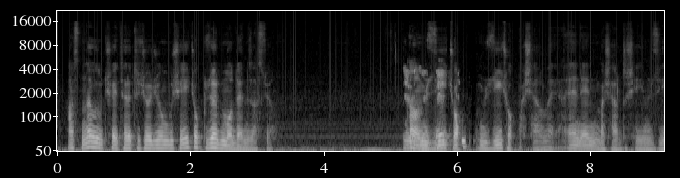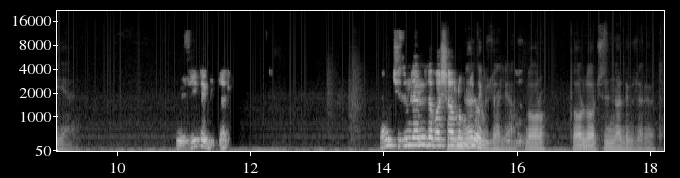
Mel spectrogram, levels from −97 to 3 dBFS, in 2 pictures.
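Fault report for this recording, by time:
crackle 14/s -40 dBFS

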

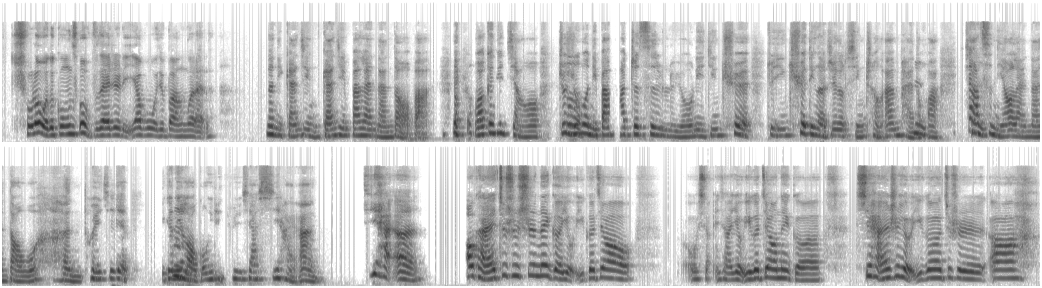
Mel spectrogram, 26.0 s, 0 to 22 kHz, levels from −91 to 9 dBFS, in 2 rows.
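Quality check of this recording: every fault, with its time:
crackle 30/s -28 dBFS
4.68–4.69 gap 8.3 ms

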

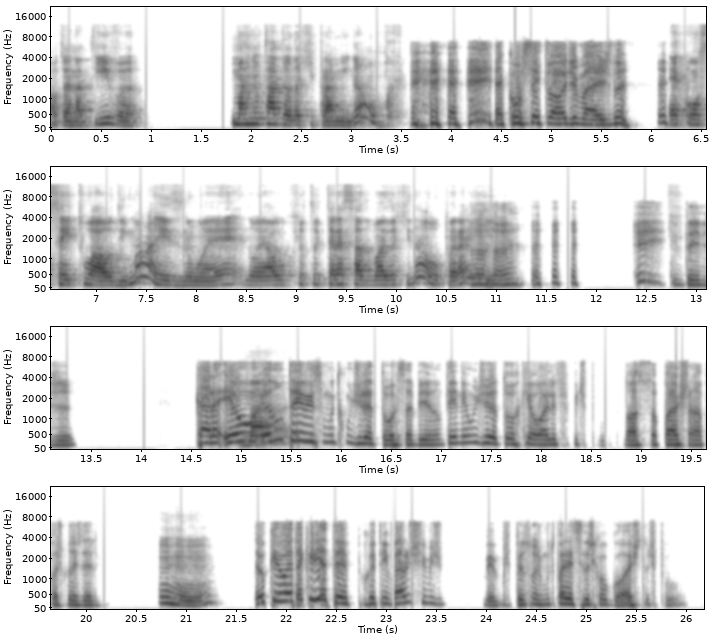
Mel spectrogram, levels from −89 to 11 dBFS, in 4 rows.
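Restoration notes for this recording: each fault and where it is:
tick 78 rpm
4.65 pop -5 dBFS
7.45 gap 3.3 ms
19.36 pop -6 dBFS
23.07–23.1 gap 28 ms

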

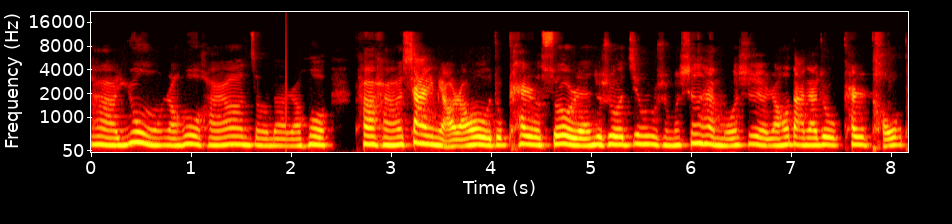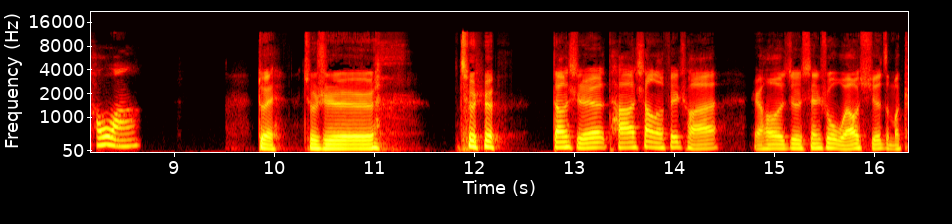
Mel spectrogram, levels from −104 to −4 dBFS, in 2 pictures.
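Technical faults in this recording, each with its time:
1.95 pop -26 dBFS

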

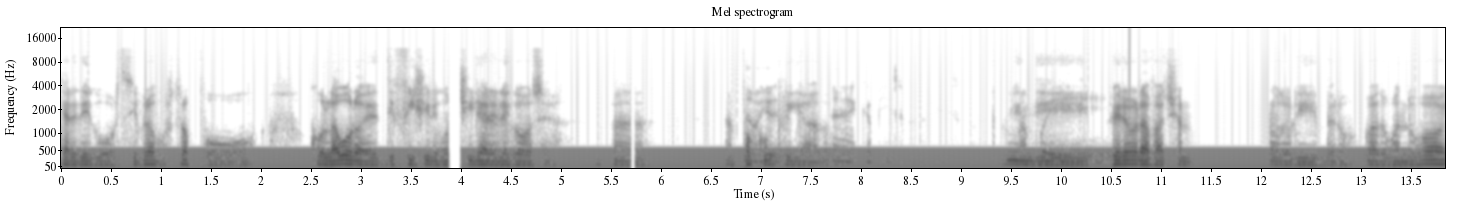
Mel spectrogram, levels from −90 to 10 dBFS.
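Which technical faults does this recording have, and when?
buzz 60 Hz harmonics 9 -34 dBFS
crackle 18/s -35 dBFS
0.84 pop -17 dBFS
3.87–3.99 gap 0.124 s
5.69–5.74 gap 48 ms
10.68 pop -6 dBFS

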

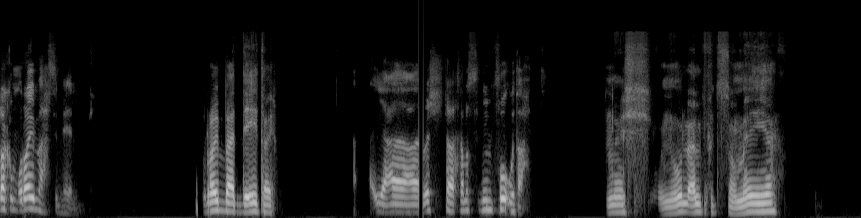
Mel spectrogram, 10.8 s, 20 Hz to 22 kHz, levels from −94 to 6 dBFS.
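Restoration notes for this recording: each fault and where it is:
5.24–5.3 gap 56 ms

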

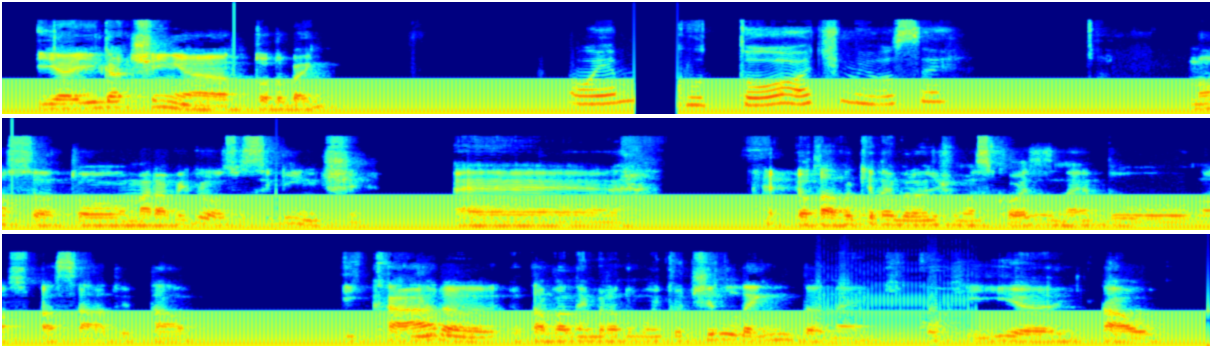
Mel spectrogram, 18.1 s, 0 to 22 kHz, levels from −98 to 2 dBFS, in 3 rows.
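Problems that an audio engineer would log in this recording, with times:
buzz 50 Hz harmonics 27 -30 dBFS
1.17 pop -10 dBFS
3.17–3.39 gap 0.217 s
6.1 pop
7.42 gap 2.2 ms
16.15–16.97 clipped -23.5 dBFS

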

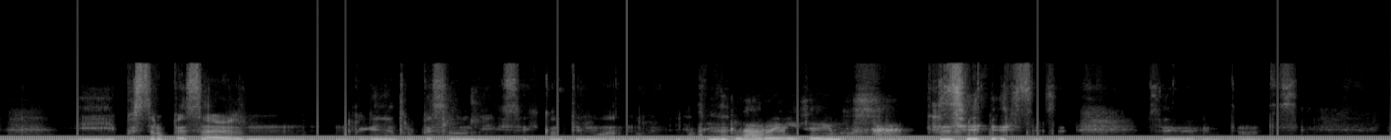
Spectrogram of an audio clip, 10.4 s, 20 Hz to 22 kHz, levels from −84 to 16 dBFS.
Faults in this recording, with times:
buzz 60 Hz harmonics 11 -30 dBFS
tick 33 1/3 rpm -14 dBFS
2.6 pop -14 dBFS
4.71 pop -10 dBFS

